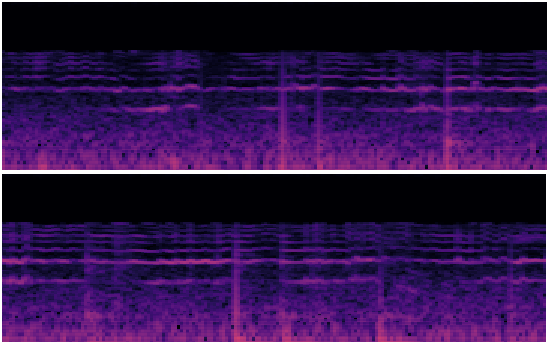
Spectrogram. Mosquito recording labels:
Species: mosquito; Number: one; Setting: cup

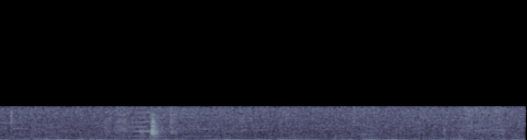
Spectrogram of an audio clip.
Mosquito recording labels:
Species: Anopheles gambiae s.s.; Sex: female; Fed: unfed; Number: one; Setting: insect culture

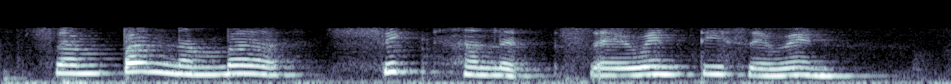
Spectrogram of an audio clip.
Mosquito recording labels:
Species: no mosquito; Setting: cup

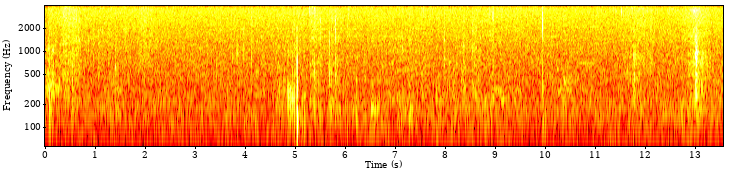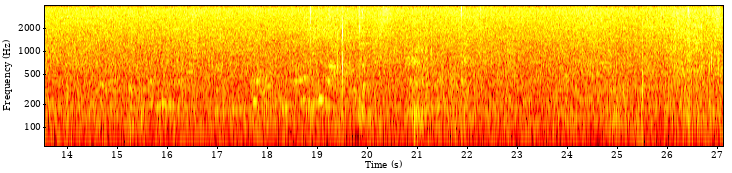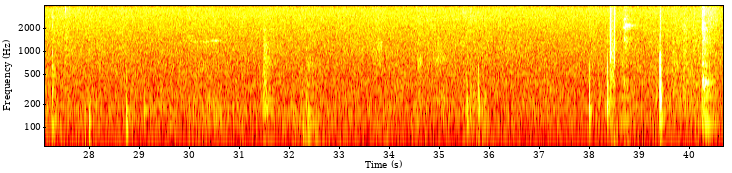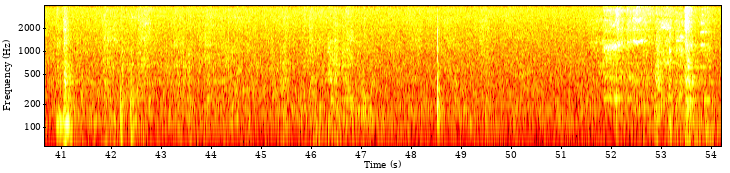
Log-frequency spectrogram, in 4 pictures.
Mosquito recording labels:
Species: no mosquito; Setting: insect culture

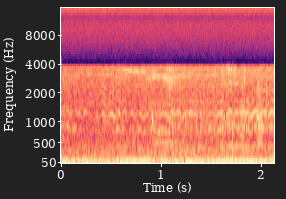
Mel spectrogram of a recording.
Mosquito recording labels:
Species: mosquito; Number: one; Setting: cup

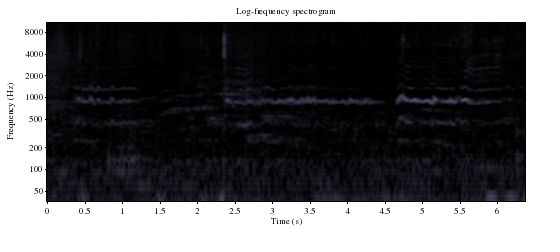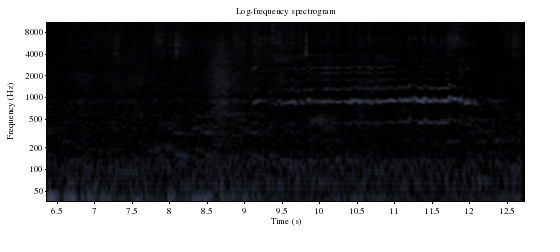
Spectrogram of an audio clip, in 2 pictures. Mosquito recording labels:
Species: Anopheles arabiensis; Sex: female; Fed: unfed; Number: one; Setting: cup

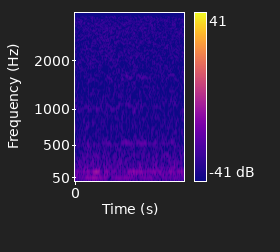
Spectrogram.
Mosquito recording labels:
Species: Anopheles gambiae s.s.; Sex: female; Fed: unfed; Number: one; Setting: insect culture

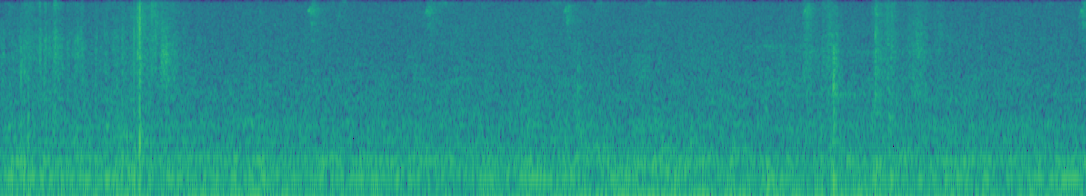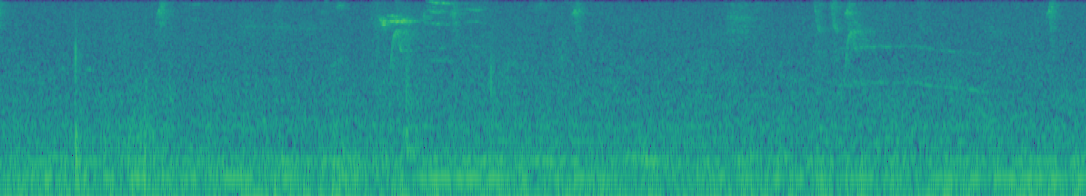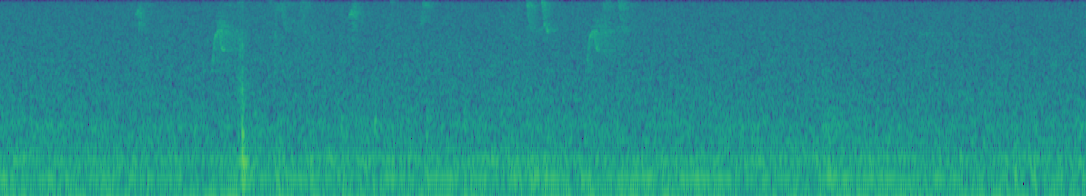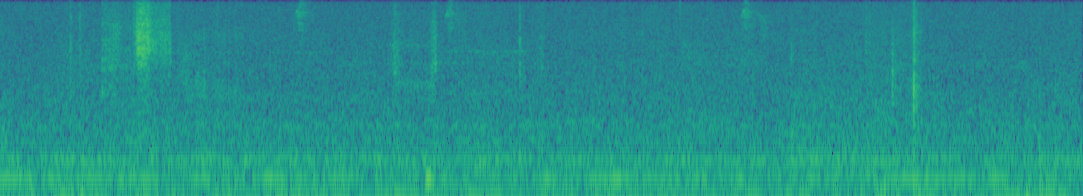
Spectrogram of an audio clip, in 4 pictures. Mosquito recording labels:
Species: no mosquito; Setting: insect culture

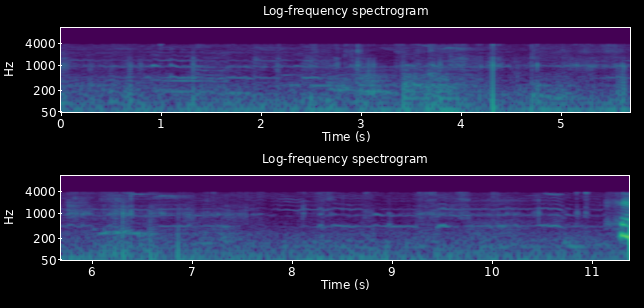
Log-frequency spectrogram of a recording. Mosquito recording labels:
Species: mosquito; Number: one; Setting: cup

